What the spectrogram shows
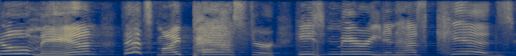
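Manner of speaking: loud, very high bellowed blurt. Retelling how the person sitting beside the speaker cut in, retelling a bellow. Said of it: "immediately bellows".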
